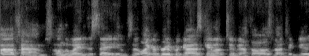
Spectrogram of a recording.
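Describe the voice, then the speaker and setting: A man speaks at a very fast pace. He talks in an American accent. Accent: redneck. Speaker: podcast host. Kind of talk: casual chat.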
